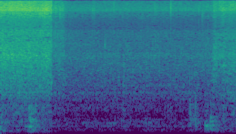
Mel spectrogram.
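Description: Carrot halwa frying in ghee in a pan gives a steady, close sizzle with a brief louder burst at the start, then a quieter continuous crackle with faint stirring scrapes.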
